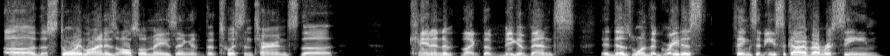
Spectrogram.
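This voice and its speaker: A man's voice: medium pitch, normal speed, fairly bright tone, no echo. A man co-hosting a podcast, talking enthusiastically and rambling with many "like"s. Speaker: podcast co-host. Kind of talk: casual chat.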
